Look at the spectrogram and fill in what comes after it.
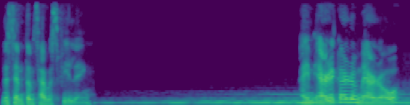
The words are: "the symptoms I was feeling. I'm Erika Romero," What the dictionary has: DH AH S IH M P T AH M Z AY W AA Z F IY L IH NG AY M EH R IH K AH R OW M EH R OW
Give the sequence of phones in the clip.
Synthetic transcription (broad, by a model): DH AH S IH M P T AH M S AY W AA S F IY L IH NG AY M EH R IH K AH R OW M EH R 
